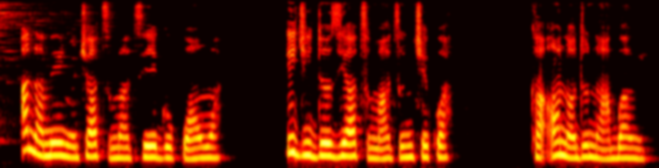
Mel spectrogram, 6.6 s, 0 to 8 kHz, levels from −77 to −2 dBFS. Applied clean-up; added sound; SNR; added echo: classical method log-MMSE.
